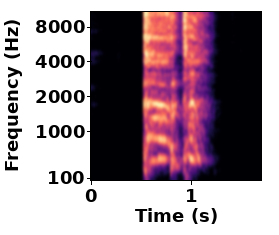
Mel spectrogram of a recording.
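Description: A single short cough runs straight into a brief throat clear from an adult man.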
